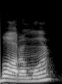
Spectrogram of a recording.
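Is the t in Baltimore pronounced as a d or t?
d. The t is pronounced like a d.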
